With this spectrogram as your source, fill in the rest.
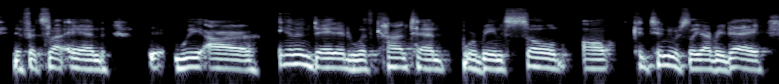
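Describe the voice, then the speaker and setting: A man with a Midwestern accent, fairly even intonation and a fairly slow pace. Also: medium pitch for a man. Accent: Midwest US. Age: 50s. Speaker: podcast host. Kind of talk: interview conversation.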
